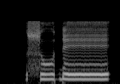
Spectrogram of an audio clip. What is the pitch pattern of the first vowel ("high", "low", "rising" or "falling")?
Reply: high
